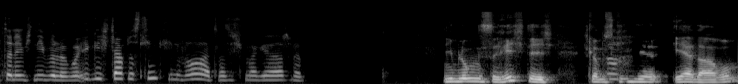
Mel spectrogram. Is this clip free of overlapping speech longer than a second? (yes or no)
yes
